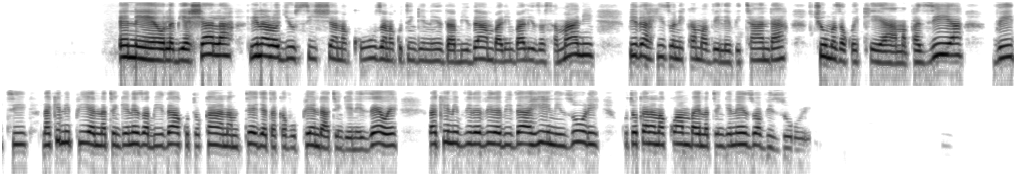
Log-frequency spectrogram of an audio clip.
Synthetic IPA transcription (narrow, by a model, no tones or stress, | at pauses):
ɛnɛɔlaɓiaʃaɾa | linalɔʄihusiʃanakʰuuzanakutɛŋɡɛnɛzaɓiðaːmbalimbalizaθamani | ɓiðaːhizɔnikamavilɛvitʰandat͡ʃumazakuwɛkʰɛamapazia | vitʰi | lakinipialinatɛŋɡɛnɛzaɓiðaːkutɔkananam̩tɛʄaːtakavɔpɛndaːtɛŋɡɛnɛzɛwɛ | lakinivilɛvilɛɓiðaːhiːninzuɾi | kutɔkananakwambainatɛŋɡɛnɛzwavizuɾi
